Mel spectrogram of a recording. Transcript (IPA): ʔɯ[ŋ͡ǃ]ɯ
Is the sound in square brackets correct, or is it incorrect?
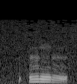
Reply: incorrect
